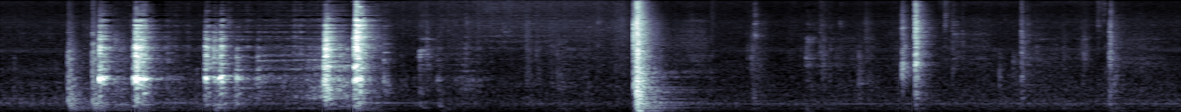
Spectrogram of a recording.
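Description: A covered dish of creamy chicken and asparagus goes into a microwave, with a few close clinks and clunks, then a sharp door thump and faint beeps, no talk.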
